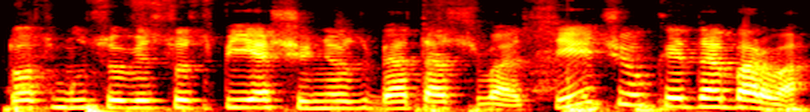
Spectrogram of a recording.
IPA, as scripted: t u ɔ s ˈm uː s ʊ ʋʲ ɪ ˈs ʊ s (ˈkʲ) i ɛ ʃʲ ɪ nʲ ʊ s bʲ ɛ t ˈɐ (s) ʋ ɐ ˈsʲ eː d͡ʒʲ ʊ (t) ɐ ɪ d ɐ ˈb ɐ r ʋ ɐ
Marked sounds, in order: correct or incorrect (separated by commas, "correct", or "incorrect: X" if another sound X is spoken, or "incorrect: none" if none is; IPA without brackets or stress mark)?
incorrect: pʲ, incorrect: ʃ, incorrect: k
